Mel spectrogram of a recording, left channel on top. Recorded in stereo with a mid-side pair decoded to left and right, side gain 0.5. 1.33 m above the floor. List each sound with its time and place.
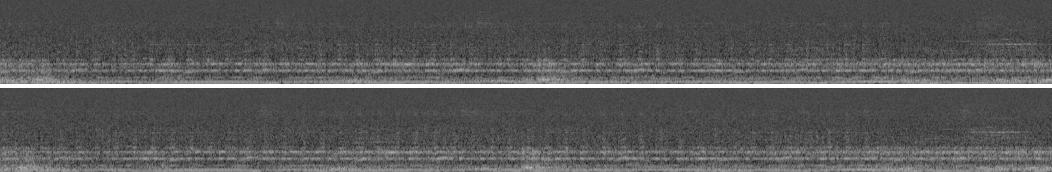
Only background noise.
